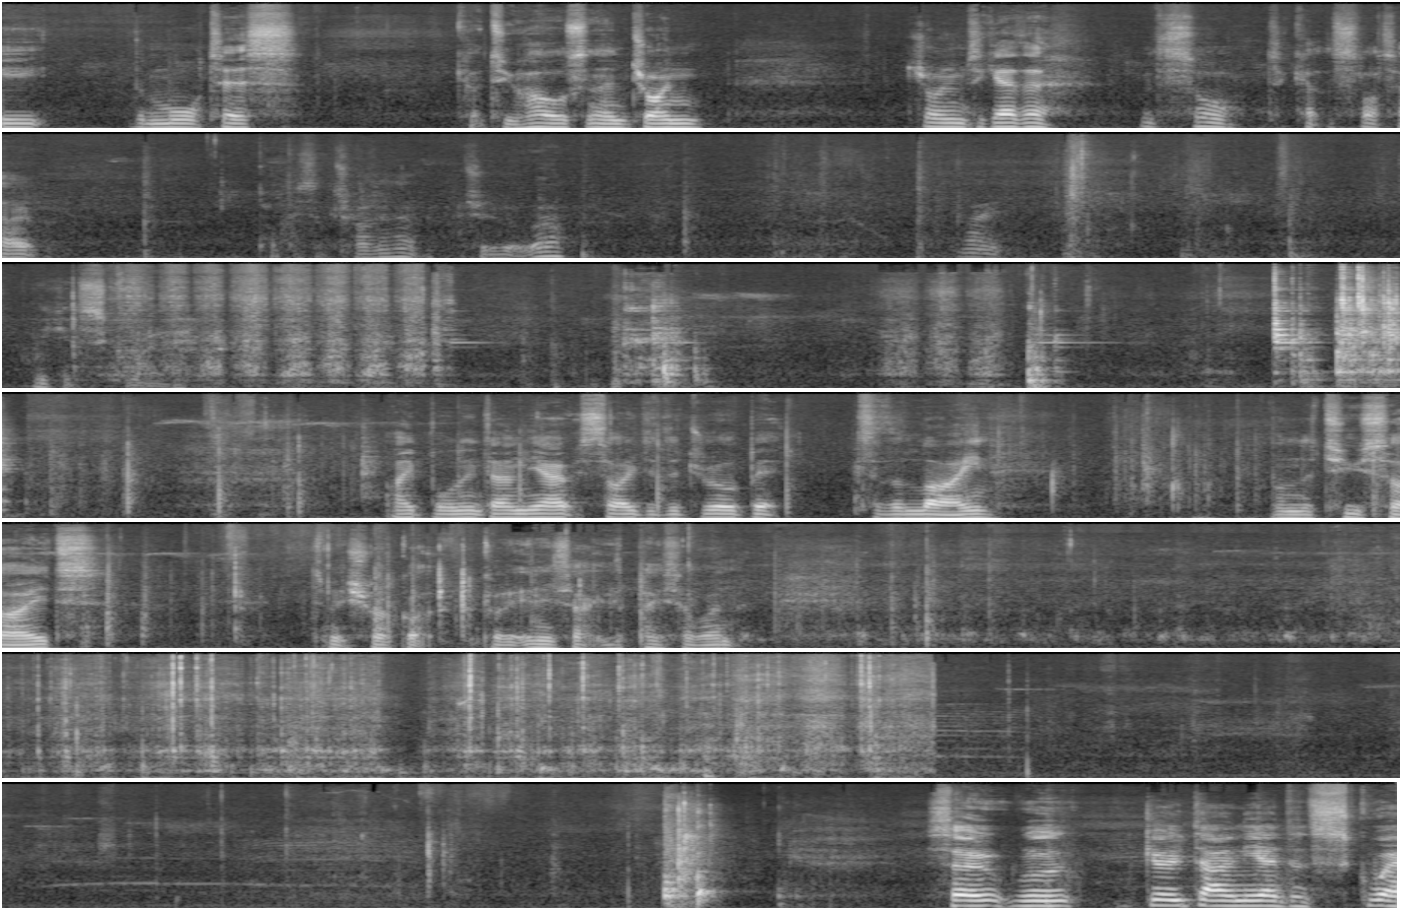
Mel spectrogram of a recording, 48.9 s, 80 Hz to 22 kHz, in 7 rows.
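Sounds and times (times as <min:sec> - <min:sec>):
tools clinking on wooden bench: 0:17.0 - 0:17.6, 0:20.4 - 0:21.1
scraping: 0:34.7 - 0:39.7
hand drill boring into wood: 0:34.9 - 0:39.7.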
